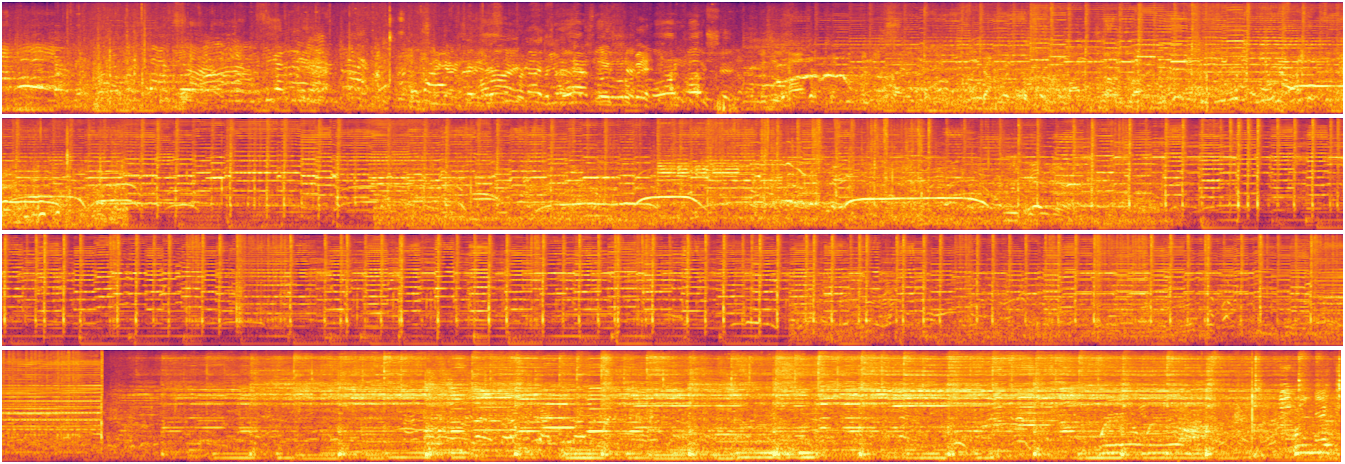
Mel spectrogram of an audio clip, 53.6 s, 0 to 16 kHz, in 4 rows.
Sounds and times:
Speech: 0:00.0 - 0:14.8, 0:34.0 - 0:53.6
Crowd: 0:00.0 - 0:53.6
Music: 0:08.0 - 0:53.6.

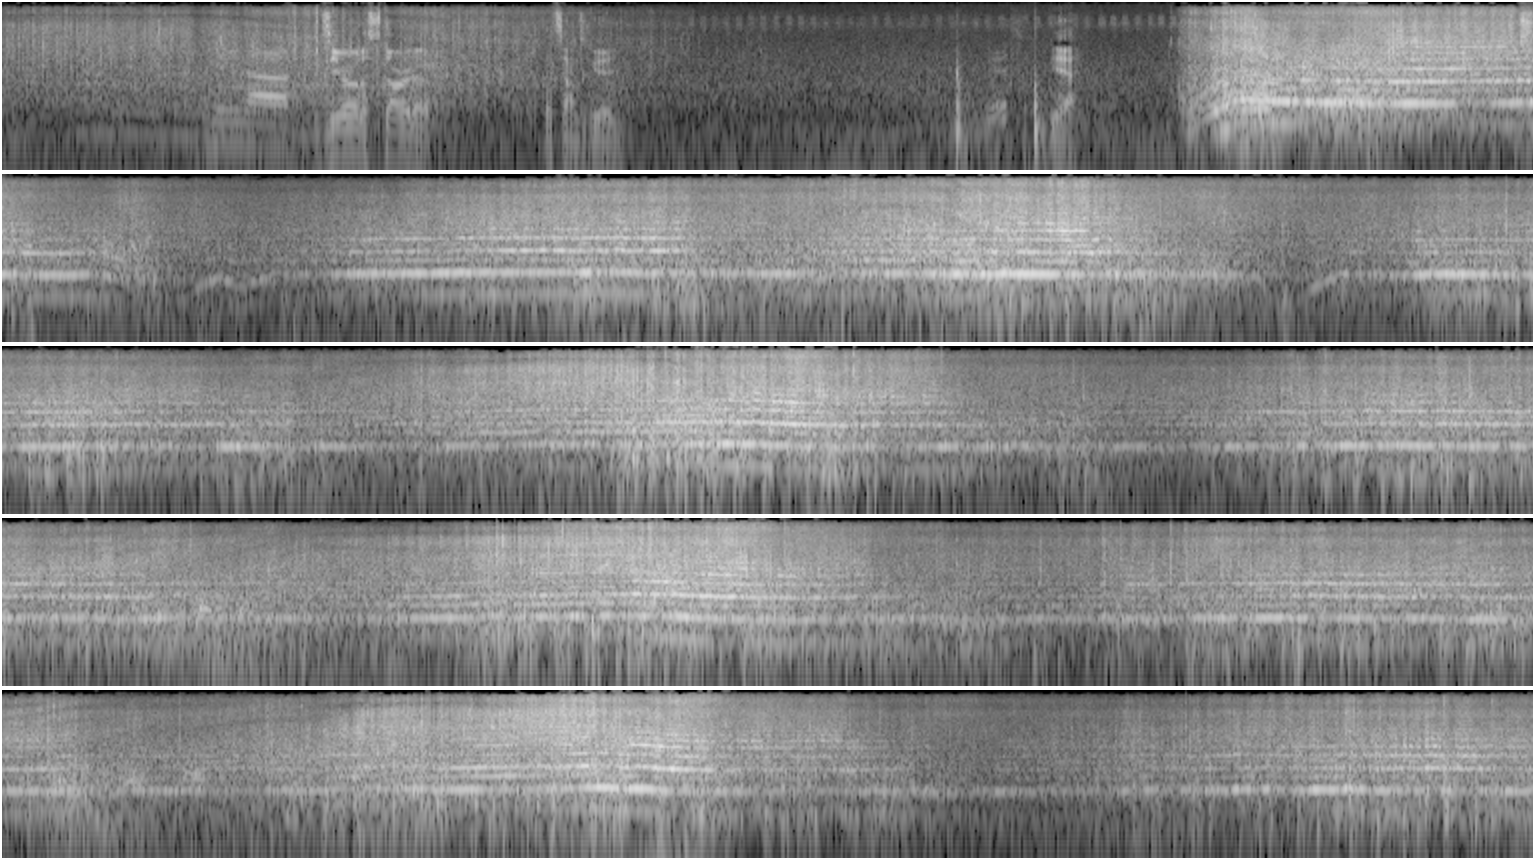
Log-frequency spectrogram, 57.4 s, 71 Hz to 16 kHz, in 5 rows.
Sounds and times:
Boat, Water vehicle: 0:00.0 - 0:57.4
Outside, rural or natural: 0:00.0 - 0:57.4.

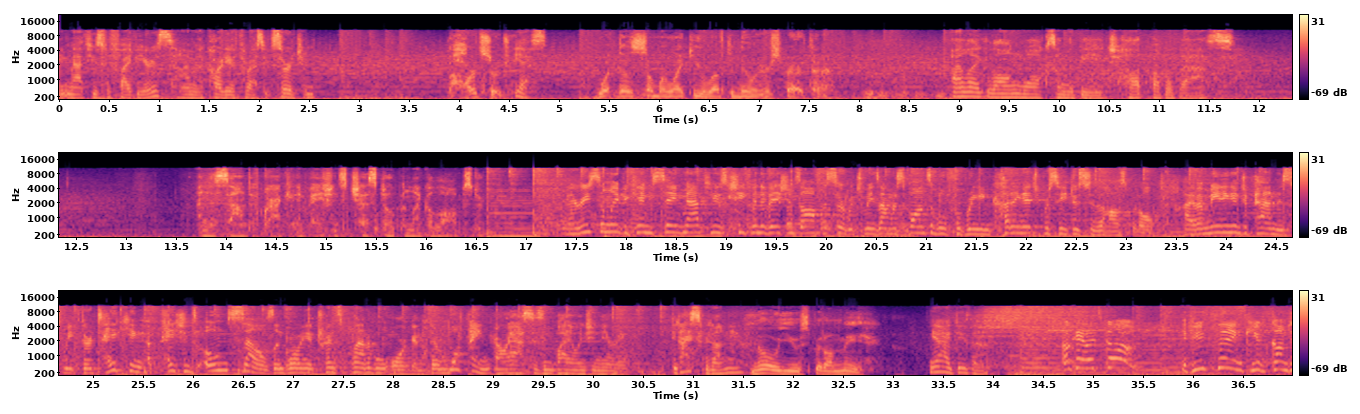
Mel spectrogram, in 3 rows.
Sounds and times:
Music: 0:00.0 - 0:14.0, 0:15.0 - 0:31.4, 0:33.6 - 0:36.9.

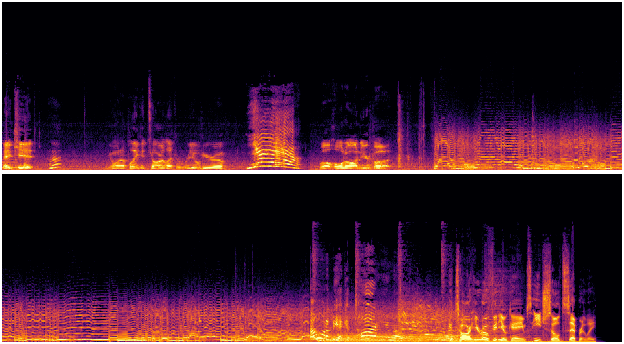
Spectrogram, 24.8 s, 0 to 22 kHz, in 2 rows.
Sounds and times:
Electric guitar: 0:08.6 - 0:23.2
Acoustic guitar: 0:17.0 - 0:23.0
Speech: 0:18.6 - 0:20.5, 0:21.3 - 0:24.3.

